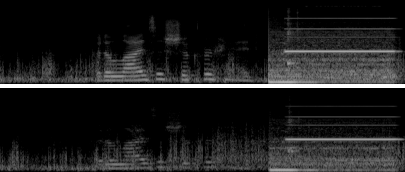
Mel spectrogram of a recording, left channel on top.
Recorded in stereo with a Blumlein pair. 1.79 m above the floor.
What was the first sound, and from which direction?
A woman speaking, 35° left.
